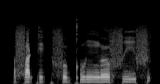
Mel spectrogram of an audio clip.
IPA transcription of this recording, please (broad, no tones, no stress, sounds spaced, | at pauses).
f a k e k f ɵ kʷʼ i ŋ ɵ f i f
